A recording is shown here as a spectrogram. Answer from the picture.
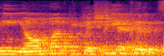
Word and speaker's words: Nneoma: Noma is the actual pronunciation because okay. I am Igbo.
